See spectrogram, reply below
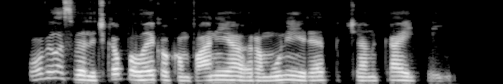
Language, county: Lithuanian, Klaipėda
